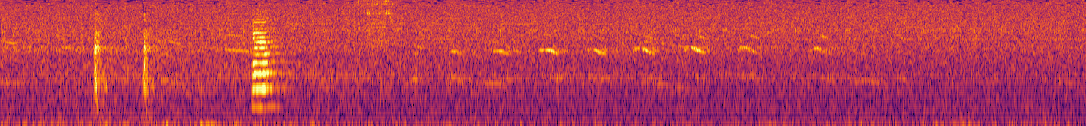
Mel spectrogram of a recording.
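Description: Faint bird calls: a short honking call just under two seconds in, then a run of about eight quick repeated calls.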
